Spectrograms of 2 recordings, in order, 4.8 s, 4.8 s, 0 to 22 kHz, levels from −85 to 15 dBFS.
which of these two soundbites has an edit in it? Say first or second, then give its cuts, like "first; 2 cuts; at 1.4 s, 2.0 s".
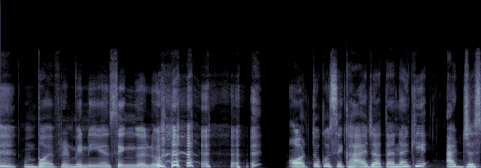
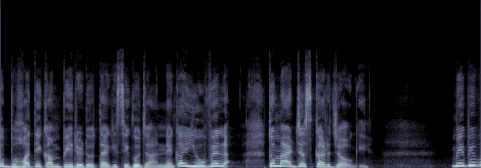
first; 1 cut; at 2.8 s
